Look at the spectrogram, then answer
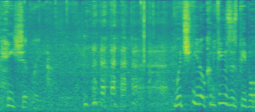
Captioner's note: interviewer laughs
